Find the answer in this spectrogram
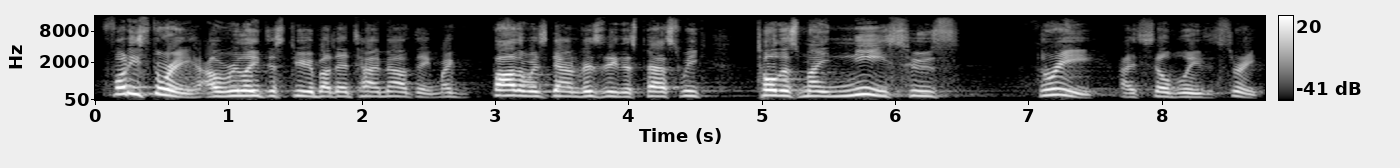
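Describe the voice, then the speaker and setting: A man's voice: high voice, normal speed, darkish tone, big-room sound. A man preaching a sermon as a pastor, talking conversationally and putting rhetorical questions to his congregation.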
